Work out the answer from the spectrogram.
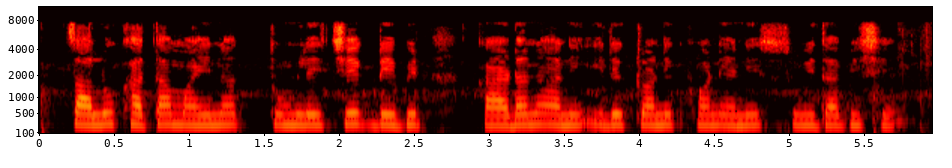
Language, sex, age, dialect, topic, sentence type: Marathi, female, 60-100, Northern Konkan, banking, statement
